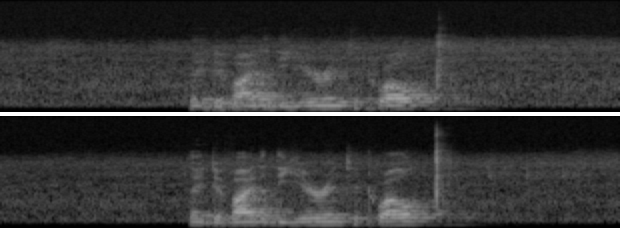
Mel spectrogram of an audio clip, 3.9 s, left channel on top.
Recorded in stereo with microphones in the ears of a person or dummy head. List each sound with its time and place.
1.2 s a man speaking: 60° right (ahead or behind), 1.1 m
2.7 s a finger snap: 70° right (ahead or behind), 0.5 m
